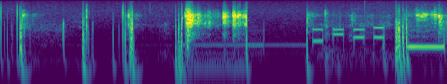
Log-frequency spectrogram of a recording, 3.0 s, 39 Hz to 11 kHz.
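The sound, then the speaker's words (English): Touch-tone telephone dialing: a few sharp clicks and thumps, a sustained tone, then a quick run of four short dual-pitched beeps followed by a louder burst and a steady tone. “Let me try dialing 0 plus a number. 212.”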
